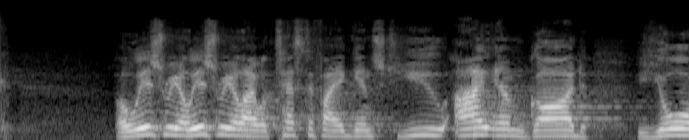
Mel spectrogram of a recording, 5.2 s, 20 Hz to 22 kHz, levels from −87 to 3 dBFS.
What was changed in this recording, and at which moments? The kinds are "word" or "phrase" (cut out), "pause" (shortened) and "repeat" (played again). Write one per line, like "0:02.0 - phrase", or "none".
0:01.4 - repeat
